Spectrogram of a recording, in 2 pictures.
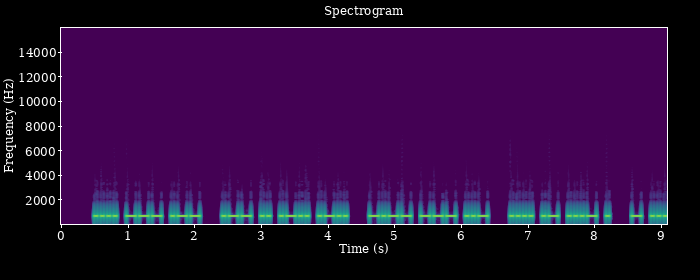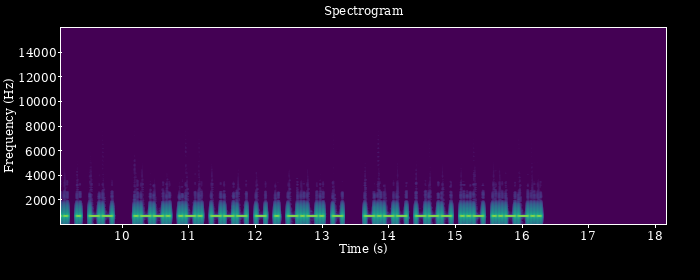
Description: Morse code, heard as a keyed tone, about 25 wpm, 700 Hz. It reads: HOW WILL YOU HAVE THEM PROTECT YOU?
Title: Sentences from Top 900 Words 25wpm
